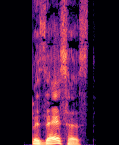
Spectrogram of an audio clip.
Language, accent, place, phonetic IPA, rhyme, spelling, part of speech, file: German, Germany, Berlin, [bəˈzɛːsəst], -ɛːsəst, besäßest, verb, De-besäßest.ogg
- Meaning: second-person singular subjunctive II of besitzen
